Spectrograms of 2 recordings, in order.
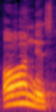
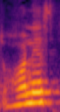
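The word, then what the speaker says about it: honest: হ্যাঁ, অবশ্যই কনসোনেন্ট, কিন্তু এসের উচ্চারণটা অ এর মতো আসতেছে, অনেস্ট, হনেস্ট না, আসতেছে অনেস্ট।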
